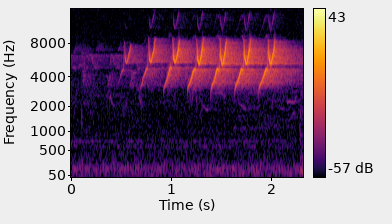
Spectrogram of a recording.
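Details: Prothonotary warbler (golden swamp warbler) in summer in swamp forest at Great Dismal Swamp National Wildlife Refuge, singing a loud, ringing series of about seven sharp, high upslurred notes, repeated quickly and evenly.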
